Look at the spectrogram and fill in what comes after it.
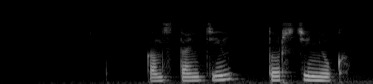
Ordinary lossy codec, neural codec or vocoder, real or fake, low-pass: AAC, 48 kbps; none; real; 7.2 kHz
